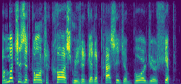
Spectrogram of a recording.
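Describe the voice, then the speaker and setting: A man's voice: high-pitched, expressive, normal speed, no echo, pitched above the performer's own voice. A man voicing a hapless, penniless young Irishman in an audio storybook, plaintive and protesting. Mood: worried. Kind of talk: audiobook character dialogue.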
